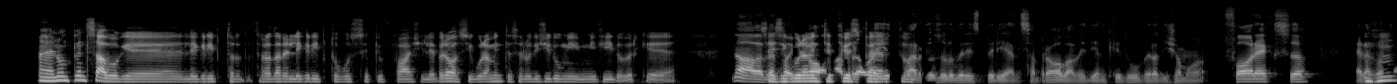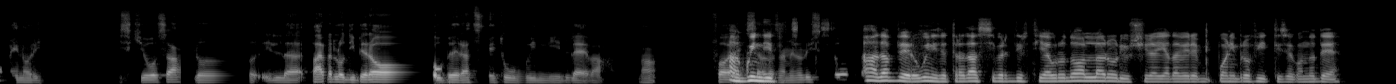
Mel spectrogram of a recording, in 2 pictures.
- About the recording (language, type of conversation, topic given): Italian, unstructured, Quali sogni ti fanno sentire più entusiasta?
- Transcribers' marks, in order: "Cripto" said as "criptro"; in English: "tradare"; static; distorted speech; tapping; other background noise; in English: "tradassi"; sniff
